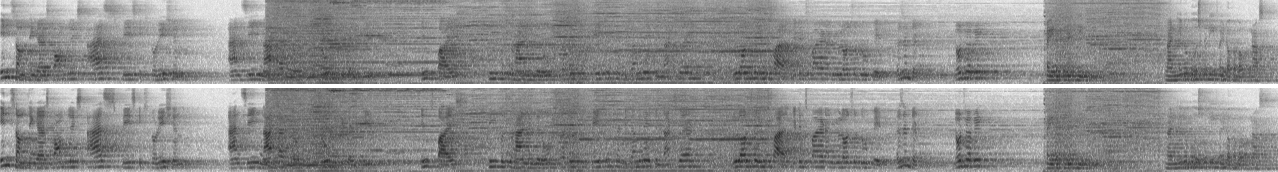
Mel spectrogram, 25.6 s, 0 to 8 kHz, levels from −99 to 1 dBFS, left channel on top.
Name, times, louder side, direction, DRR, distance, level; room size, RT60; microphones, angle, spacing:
voice 1, 0.0-2.7 3.0-3.7 4.6-6.0 6.4-7.5 8.4-9.4 9.8-13.9 14.6-17.6 17.9-18.4 19.1-19.7, right 3 dB, 90° right, 5 dB, 0.9 m, -25 dB
sound 1, 5.3-23.2, right 2 dB, 15° right, 1.0 m, -28 dB
voice 2, 20.9-22.0 23.3-25.3, left 1 dB, 35° left, 0 dB, 1.5 m, -27 dB
9.7 x 9.2 x 8.3 m, 2.6 s
head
